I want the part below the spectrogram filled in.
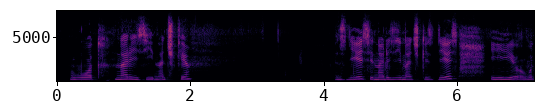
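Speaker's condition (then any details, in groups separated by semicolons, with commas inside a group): No condition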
